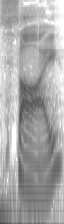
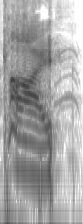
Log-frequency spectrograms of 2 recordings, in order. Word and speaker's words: CI: Also called Psy. – Yeah. – Because it's soft C. – It's a soft C. – For once, it's a hard C, and it's Kai.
